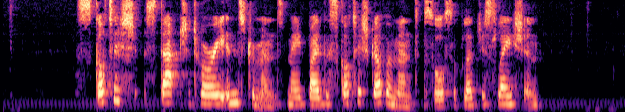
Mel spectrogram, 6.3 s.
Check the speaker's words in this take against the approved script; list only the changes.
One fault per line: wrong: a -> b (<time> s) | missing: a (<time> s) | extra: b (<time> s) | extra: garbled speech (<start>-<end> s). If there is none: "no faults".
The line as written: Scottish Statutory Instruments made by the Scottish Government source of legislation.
no faults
